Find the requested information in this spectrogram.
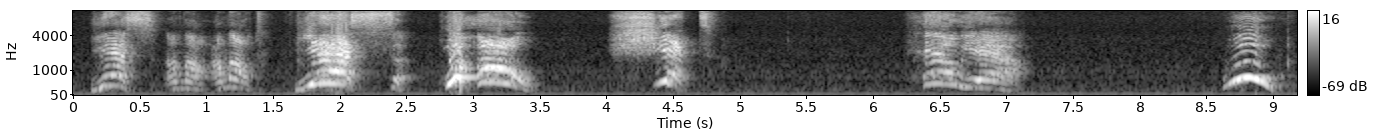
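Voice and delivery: very loud, high victory whoops; real ecstatic shouting; elated yelling. Real, not acted. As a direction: yell in triumph at a trade win. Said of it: "Sorry for yelling".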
